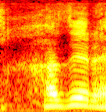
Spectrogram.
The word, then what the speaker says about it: خضر: جس کو عام طور پر خضر کہا جاتا ہے، اس کا درست تلفظ خضر ہے لیکن معروف خضر ہے۔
